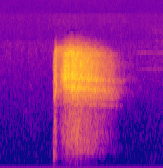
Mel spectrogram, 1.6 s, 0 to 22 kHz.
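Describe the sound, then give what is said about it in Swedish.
A voice imitates a beer can being opened: one sharp, breathy "pssht" hiss that bursts in suddenly, holds for about half a second, then fades. It is alone, with no talking. “Eh, jag vaknar 02.59 av att jag hör ett”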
